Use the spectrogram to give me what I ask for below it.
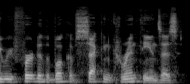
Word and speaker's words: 2 Corinthians: Christian would ever make because of the pronunciation of second Corinthians like every other two parts set of books in the Bible is always second and not to I live my life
